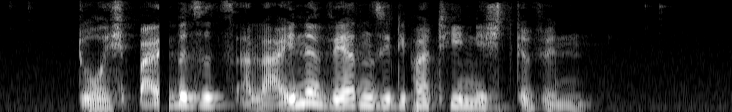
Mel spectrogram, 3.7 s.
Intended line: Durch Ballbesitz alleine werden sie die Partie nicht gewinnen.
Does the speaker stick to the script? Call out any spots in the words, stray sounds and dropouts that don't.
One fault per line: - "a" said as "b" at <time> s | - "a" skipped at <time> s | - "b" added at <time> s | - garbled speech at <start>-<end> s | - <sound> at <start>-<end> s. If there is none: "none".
- dropout at 0.8-0.9 s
